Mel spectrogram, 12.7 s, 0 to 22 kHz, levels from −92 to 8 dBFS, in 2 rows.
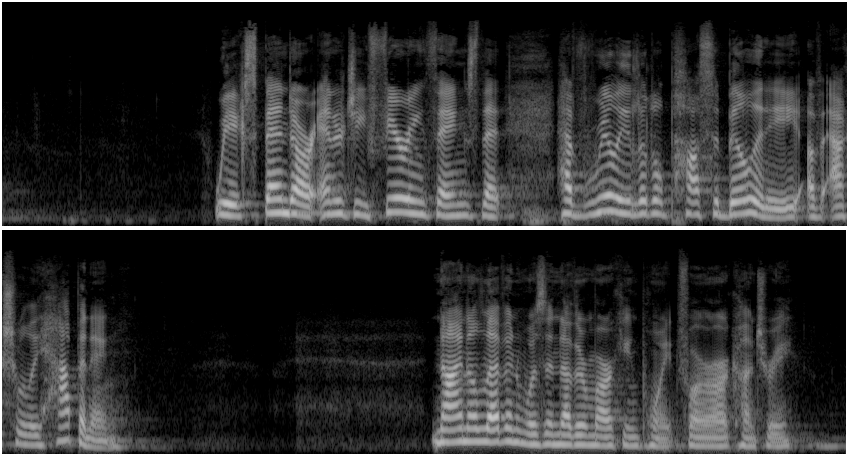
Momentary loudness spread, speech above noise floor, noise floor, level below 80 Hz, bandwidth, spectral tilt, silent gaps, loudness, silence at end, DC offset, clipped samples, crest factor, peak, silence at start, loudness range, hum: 12 LU; 47 dB; -74 dBFS; -72 dBFS; 14.5 kHz; -5 dB/octave; none; -27 LUFS; 0.05 s; under 0.1%; under 0.1%; 22 dB; -6 dBFS; 1.6 s; 6 LU; none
